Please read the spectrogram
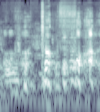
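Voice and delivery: slow, shocked, laughing disbelief.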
